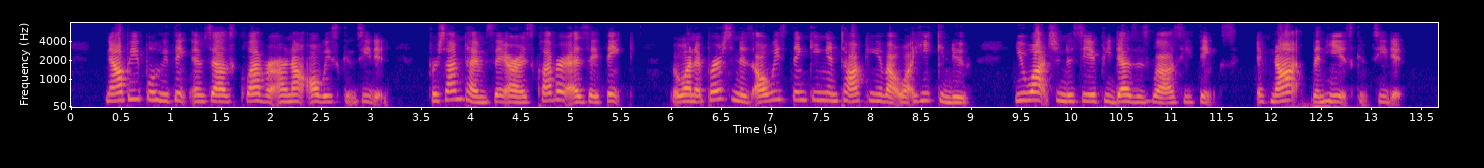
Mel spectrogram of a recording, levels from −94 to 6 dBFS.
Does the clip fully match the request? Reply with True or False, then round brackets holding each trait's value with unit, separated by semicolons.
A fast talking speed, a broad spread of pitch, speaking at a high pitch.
False (230 wpm; 3.7 semitones; 225 Hz)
